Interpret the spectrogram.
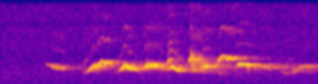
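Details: Common blackbird singing in the city in the morning: a mellow, warbled phrase of fluting notes that rises and falls, with a few higher twittering notes toward its end, over a faint low background hum.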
